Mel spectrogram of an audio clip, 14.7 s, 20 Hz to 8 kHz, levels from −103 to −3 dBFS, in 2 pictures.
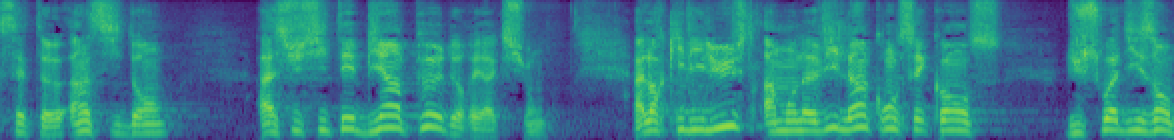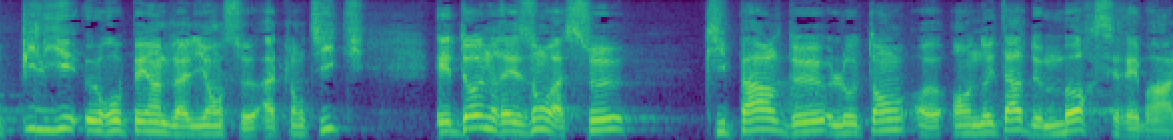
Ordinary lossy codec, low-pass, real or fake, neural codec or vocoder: none; none; real; none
